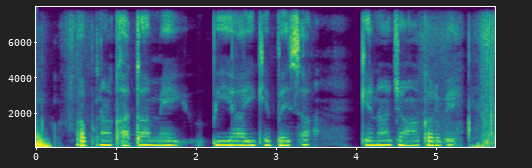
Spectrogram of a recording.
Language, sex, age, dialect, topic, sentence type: Magahi, female, 25-30, Northeastern/Surjapuri, banking, question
